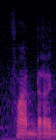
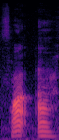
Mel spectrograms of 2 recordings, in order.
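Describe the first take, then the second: First: It is said with a clear non-British pronunciation. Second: It is said in a British accent, no r.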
